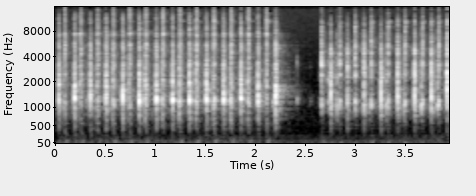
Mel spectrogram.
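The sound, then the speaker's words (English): Rapid, loud typing on an IBM Model M buckling spring keyboard, a steady stream of sharp, bright clacks with a brief pause near the middle before the clattering resumes. No voices. “So this is called a buckling spring keyboard, because inside of these keys is a little cylinder of plastic, and there's a spring in it, and when you push it so far, it buckles and makes a very tactile sensation.”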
